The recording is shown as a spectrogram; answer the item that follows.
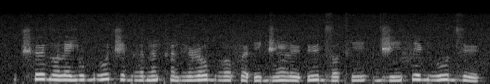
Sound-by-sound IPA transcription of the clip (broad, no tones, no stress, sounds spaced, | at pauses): t͡ʃʰ ø d o l e j u bʱ u t͡ʃ ə ɡʱ ə d ə̃ kʰ ə̃ dʱ y ɭ o bʱ o f ø ʔ i d͡ʒ ẽ l y ʔ y d͡z o tʰ i | d͡ʒ i f i ɖʱ u d͡z y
